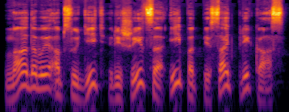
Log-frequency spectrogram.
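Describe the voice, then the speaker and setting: A man reading an audiobook, voicing a cheeky young male courtier who flatters eagerly and sounds excitable. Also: medium pitch, unhurried, slightly rough, no echo. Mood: eager flattering.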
